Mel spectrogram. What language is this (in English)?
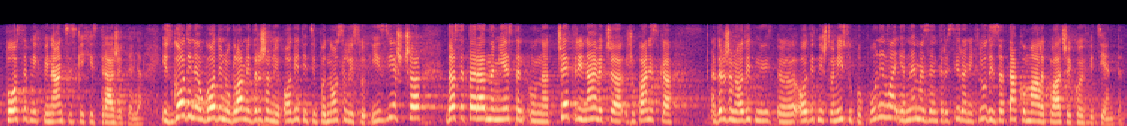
Croatian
